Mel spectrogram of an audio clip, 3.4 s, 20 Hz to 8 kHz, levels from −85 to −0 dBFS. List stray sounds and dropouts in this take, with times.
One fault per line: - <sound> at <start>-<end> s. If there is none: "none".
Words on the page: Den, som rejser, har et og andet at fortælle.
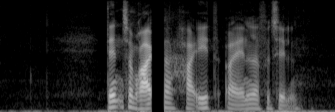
- dropout at 1.5-1.6 s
